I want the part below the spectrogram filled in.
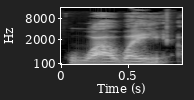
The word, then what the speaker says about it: Huawei: Der prominenteste Name auf dieser Liste ist Huawei, was eigentlich Huawei ausgesprochen wird.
